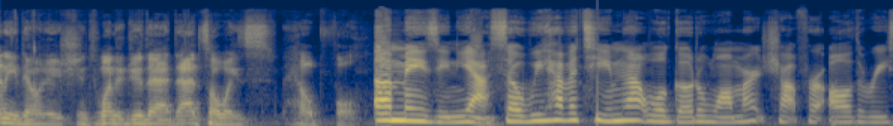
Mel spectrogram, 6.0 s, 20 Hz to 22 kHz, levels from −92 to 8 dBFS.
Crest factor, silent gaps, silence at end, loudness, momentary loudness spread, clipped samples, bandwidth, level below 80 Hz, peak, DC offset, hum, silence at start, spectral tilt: 16 dB; none; 0 s; -19 LUFS; 15 LU; under 0.1%; 16.5 kHz; -54 dBFS; -4 dBFS; under 0.1%; none; 0 s; -4 dB/octave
